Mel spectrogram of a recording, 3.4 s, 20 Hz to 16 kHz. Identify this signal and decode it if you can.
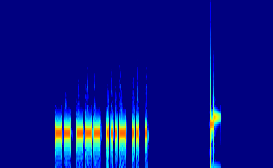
Morse code, heard as a keyed tone, about 45 wpm, 700 Hz. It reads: MOVIE
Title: Sentences from Top 1000 Words - Review Part 5 - New Word Drill - 45wpm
